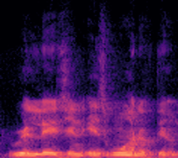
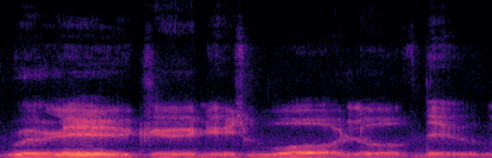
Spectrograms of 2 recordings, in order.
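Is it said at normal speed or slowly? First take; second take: normal speed; slowly. First: It is said at normal speed. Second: It is said very slowly.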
